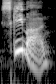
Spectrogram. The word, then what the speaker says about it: Sukeban: What is Sukeban? Sukeban, or Sukeban, as it's pronounced often in the West, means delinquent girl.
